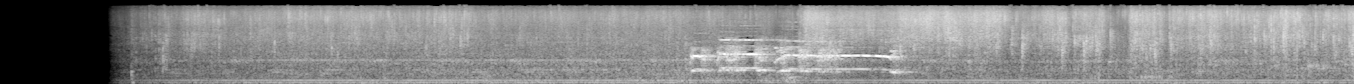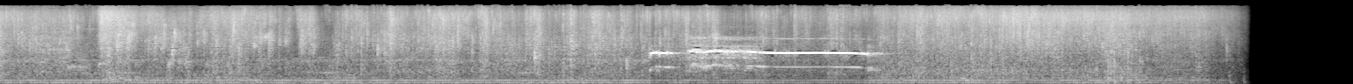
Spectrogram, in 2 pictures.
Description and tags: Watering the Plants with water pump sound
Watering plants with a hose pipe with water pump sound.
Farm, Field-Recording, Watering-Plants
